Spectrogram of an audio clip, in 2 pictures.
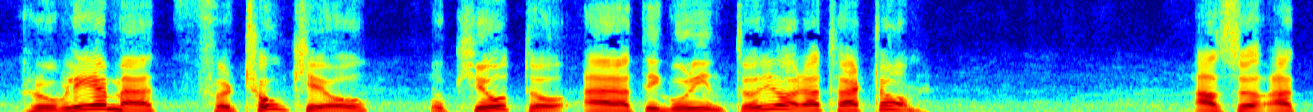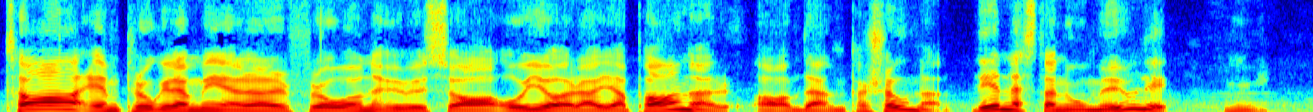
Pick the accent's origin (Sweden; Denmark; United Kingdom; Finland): Finland; jag är från Finland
